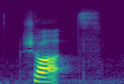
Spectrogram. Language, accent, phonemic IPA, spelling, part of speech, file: English, US, /ʃɑts/, shots, noun / verb, En-us-shots.ogg
- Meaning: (noun) plural of shot; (verb) third-person singular simple present indicative of shot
